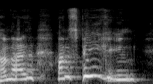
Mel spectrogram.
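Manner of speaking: high, loud, amazed, excited exclamation.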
